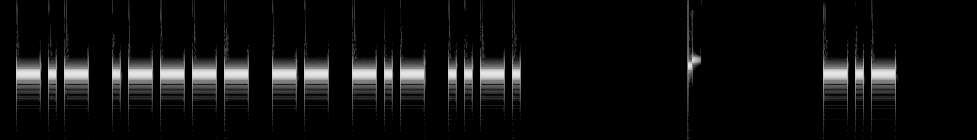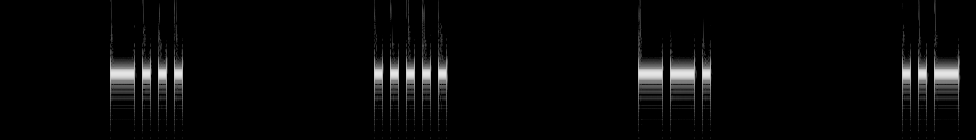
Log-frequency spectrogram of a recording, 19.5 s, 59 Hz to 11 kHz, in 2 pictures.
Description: Morse code, heard as a keyed tone, about 15 wpm, spaced as for 6 wpm, 700 Hz. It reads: K1MKF KB5GU
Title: USA Call Signs - 5 Characters - 8x Character Spacing - 15wpm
